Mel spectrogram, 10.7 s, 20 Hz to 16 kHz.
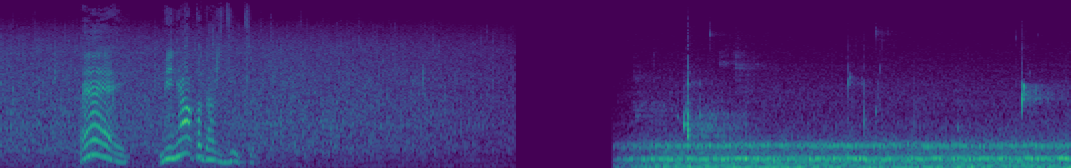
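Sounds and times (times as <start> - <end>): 
rain hiss during a thunderstorm: 0.0 - 5.2
speech: 0.8 - 2.7
low constant rumble: 6.1 - 10.6
water drips plinking: 8.4 - 8.9, 10.2 - 10.6.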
